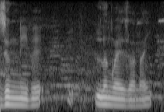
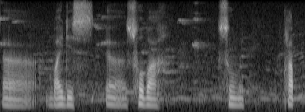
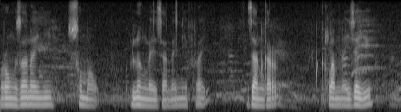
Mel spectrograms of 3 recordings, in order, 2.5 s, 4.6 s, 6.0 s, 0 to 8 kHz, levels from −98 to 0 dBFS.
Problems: background sounds at intervals, background conversations at intervals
